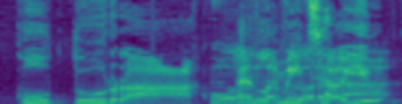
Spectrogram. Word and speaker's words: Cooltura: The store is called Cooltura.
